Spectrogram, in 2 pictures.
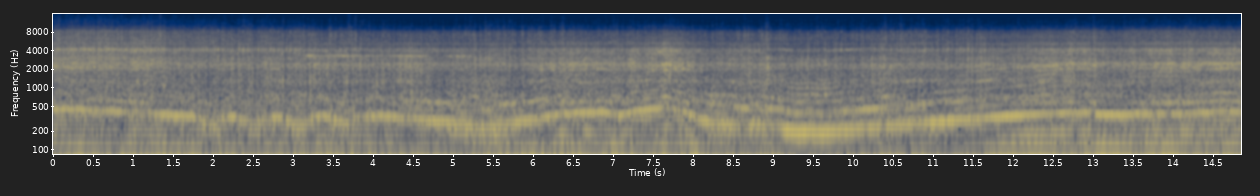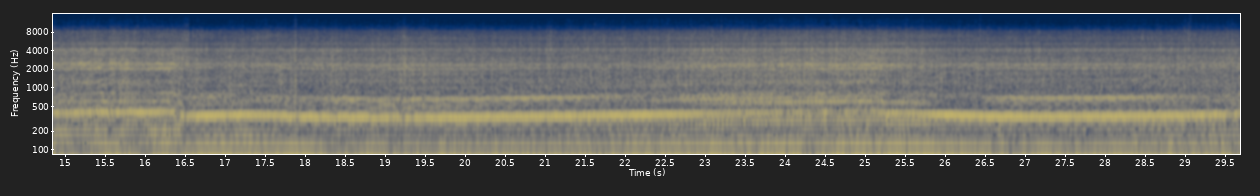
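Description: F2 racing sidecar's engine heard on board, its pitch dropping and climbing repeatedly through gear changes and corners for the first ten seconds or so, then rising and holding a nearly steady high speed with only slight changes.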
